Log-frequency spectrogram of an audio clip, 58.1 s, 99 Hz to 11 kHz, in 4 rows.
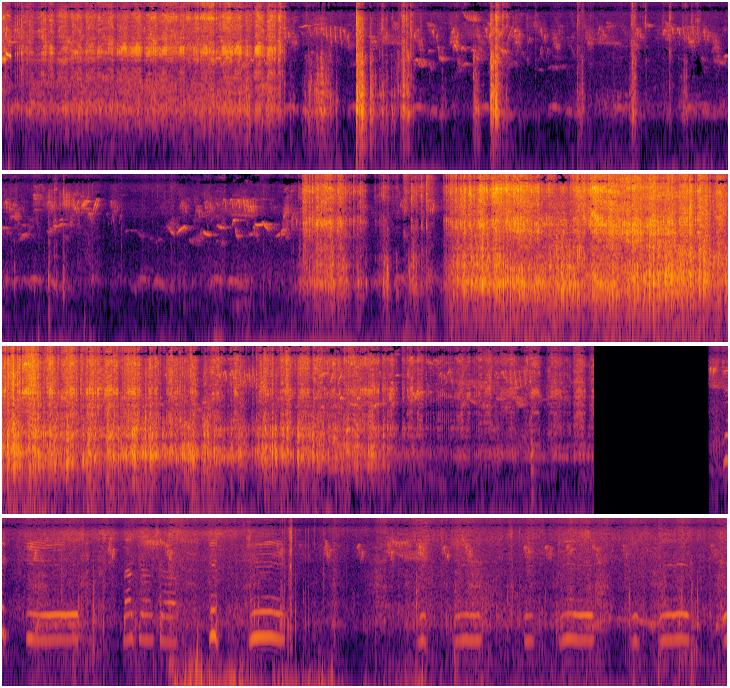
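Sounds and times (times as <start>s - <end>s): toy lawnmower rattling on cobblestones: 0.0s - 10.7s, 20.2s - 40.9s, 52.0s - 58.0s
birds chirping faintly: 0.0s - 40.9s, 43.2s - 58.0s.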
